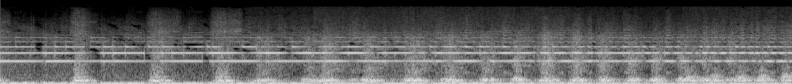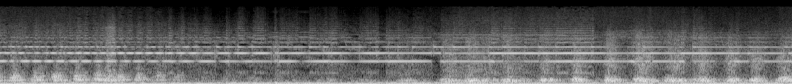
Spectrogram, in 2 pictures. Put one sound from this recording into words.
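A steam whistle blows a long steady chord.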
